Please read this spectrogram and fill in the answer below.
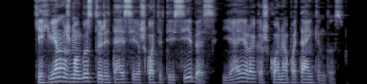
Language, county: Lithuanian, Kaunas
